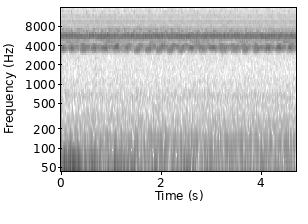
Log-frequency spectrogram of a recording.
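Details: Unbroken insect chirping, many rapid, pulsing high trills blending into a shimmering wall of sound, with no other clear sounds.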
